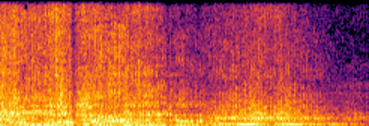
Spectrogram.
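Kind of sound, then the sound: animal, lion roar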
